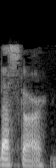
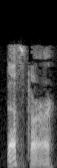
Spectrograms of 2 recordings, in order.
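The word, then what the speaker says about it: Beskad: i want you to spell on the card b-e-s-k-a-d and tell me it's pronounced best scar that's dip that they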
